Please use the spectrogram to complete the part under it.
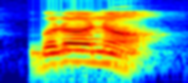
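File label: "beronok", Malay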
